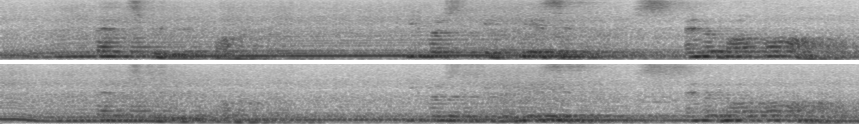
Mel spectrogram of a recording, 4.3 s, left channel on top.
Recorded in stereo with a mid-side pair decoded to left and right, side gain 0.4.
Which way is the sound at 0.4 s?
60° left.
